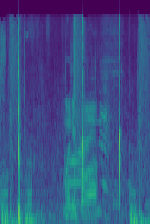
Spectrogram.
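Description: A single sharp thud about a third of a second in, a boot striking an Australian rules football as it is kicked, over music with a beat and a singing voice.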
